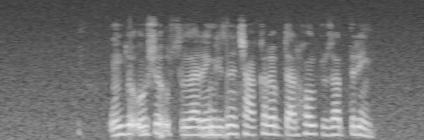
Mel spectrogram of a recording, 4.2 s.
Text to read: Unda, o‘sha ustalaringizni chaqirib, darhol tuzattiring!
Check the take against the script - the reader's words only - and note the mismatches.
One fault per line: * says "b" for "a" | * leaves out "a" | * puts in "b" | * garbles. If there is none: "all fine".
all fine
